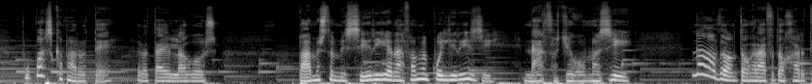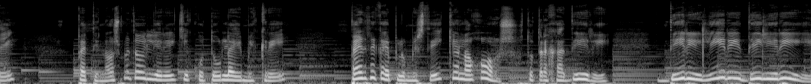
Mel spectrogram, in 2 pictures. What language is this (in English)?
Greek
